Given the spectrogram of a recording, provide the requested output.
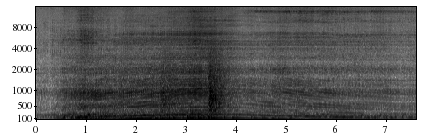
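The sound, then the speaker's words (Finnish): A motorboat setting out from the opposite shore and heading toward the listeners; its engine drones steadily with a low, buzzing hum. Its pitch swells and rises midway before easing back down. A brief rushing hiss passes partway through, and no one speaks. “Katsokaa, vastarannasta lähti vene meitä kohti.”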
